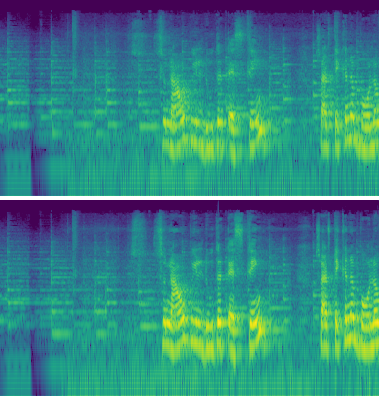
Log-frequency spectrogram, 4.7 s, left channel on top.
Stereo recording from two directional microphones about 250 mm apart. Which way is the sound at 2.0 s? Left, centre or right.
Right.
